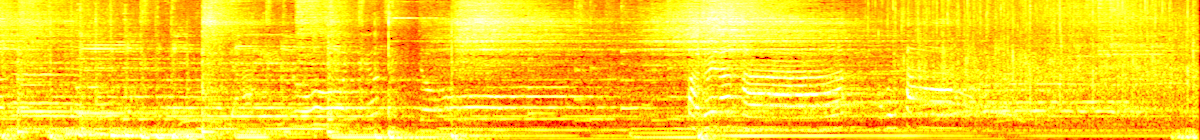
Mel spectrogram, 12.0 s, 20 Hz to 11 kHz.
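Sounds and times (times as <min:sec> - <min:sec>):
woman singing: 0:00.0 - 0:09.9.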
